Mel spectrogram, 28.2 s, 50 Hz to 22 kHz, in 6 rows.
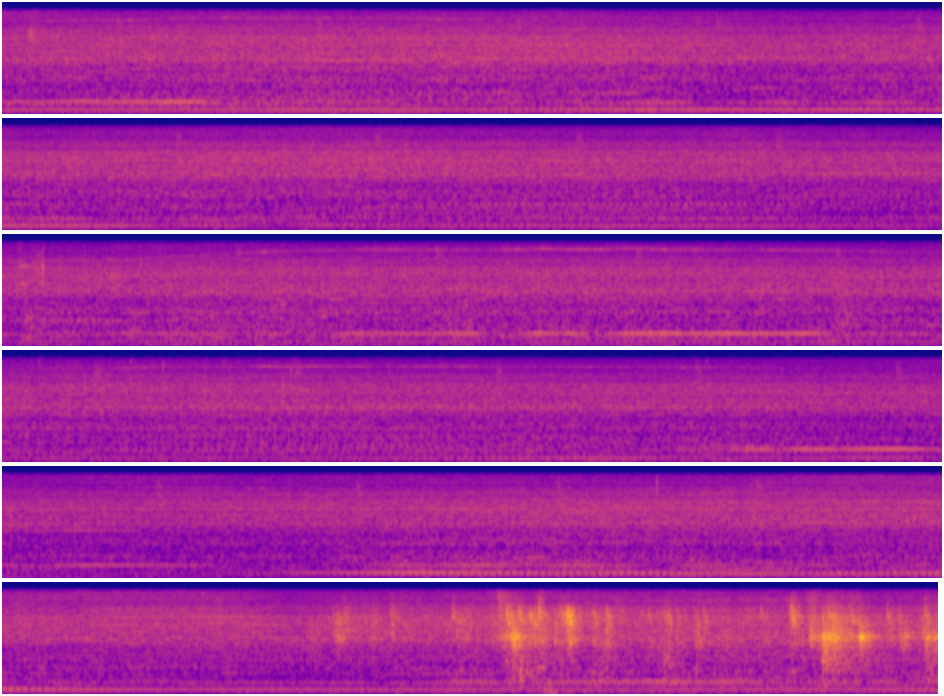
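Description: Volvo EC300E excavator's diesel engine running steadily at working speed, its pitch and load shifting as the boom swings and the bucket digs. It gets louder for a few seconds about twenty seconds in, as the machine takes more load.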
